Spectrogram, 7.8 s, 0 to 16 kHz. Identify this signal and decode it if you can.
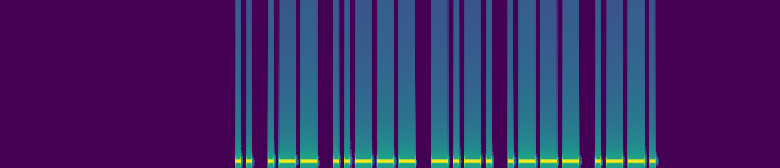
Morse code, heard as a keyed tone, about 22 wpm, 700 Hz. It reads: IW2CJP
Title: DXCC-100 Call Signs - 6 Characters - Repeated 3x - 22wpm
